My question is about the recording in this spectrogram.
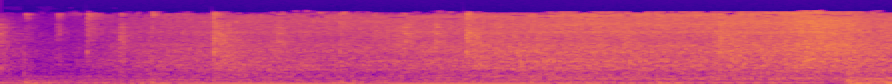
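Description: Low rumble of a coach's engine and road noise heard from inside the cabin, growing gradually louder.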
